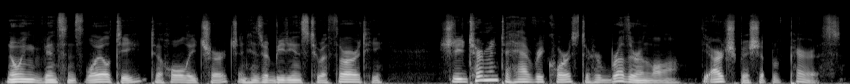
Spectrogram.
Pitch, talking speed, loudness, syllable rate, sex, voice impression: 105 Hz, 175 wpm, -19 LUFS, 5.8 syllables/s, male, masculine, adult-like, thick, slightly relaxed, soft, muffled, raspy, calm, slightly mature, friendly, reassuring, wild, kind, modest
